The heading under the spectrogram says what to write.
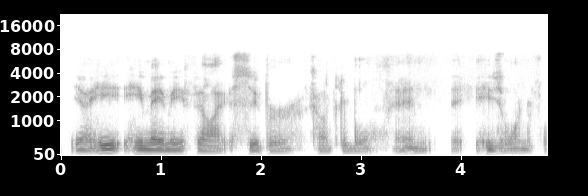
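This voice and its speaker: Intonation stays fairly even while the talk proceeds at a moderate pace. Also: man, very deep, low pitch for a man. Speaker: vlogger sharing denture experience. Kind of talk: casual vlog monologue. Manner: halting, many fillers and repetitions.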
